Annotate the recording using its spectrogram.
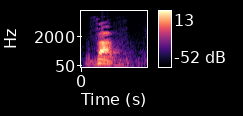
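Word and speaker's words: וו: vave alors en fait dans l'Antiquité elle était prononcée comme le W en anglais et c'est encore le cas aujourd'hui dans la plupart des langues sémitiques qui sont parlées aujourd'hui en il y en a plus beaucoup à vrai dire mais disons l'arabe l'Éthiopien le Syriac euh le le vaave est prononcé en hébreu la prononciation a basculé du au ve alors à quelle époque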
